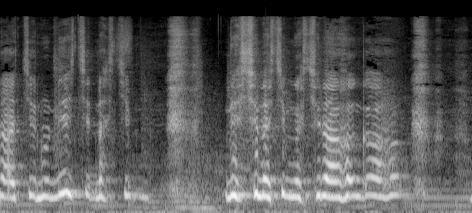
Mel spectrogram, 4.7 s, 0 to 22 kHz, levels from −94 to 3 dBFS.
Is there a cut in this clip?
no; 0 cuts

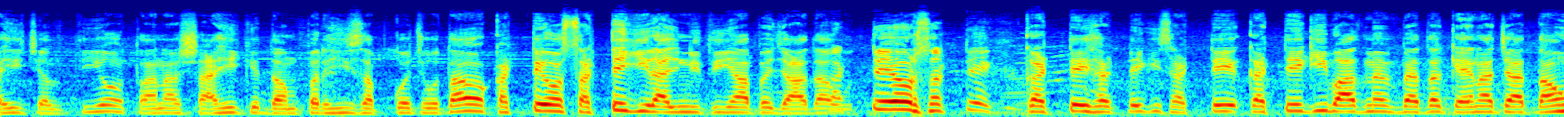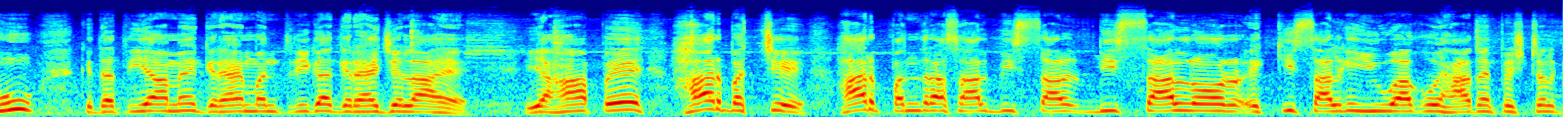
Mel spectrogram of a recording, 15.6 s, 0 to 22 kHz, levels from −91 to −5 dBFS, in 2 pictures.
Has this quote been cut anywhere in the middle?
no; 0 cuts

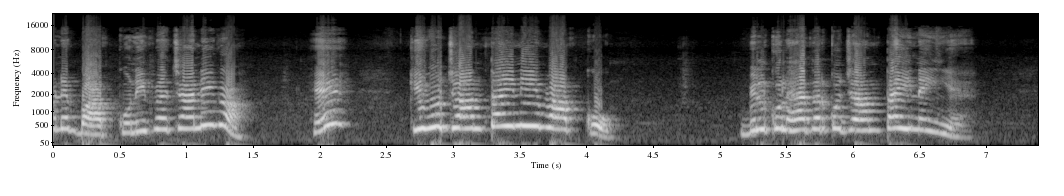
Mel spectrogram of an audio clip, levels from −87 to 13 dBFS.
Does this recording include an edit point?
no; 0 cuts

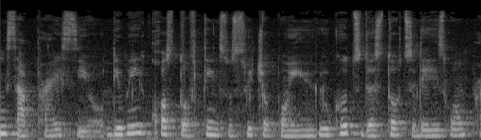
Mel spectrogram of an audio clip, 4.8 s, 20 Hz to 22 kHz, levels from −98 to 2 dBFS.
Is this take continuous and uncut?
no; 2 cuts; at 1.0 s, 3.1 s

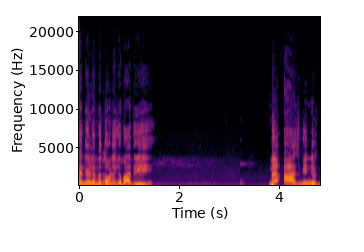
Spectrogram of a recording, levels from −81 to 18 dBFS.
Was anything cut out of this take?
yes; 1 cut; at 3.1 s

